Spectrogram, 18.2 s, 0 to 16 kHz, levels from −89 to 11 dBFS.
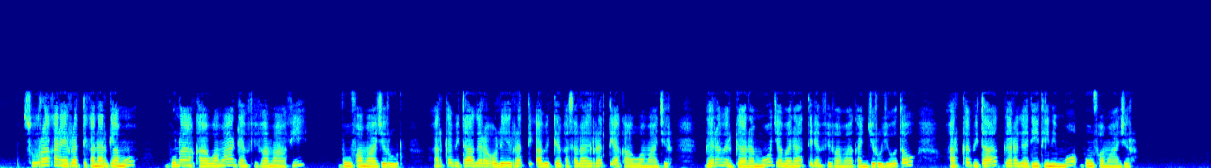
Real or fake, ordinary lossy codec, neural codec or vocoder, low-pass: real; MP3, 48 kbps; none; 7.2 kHz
